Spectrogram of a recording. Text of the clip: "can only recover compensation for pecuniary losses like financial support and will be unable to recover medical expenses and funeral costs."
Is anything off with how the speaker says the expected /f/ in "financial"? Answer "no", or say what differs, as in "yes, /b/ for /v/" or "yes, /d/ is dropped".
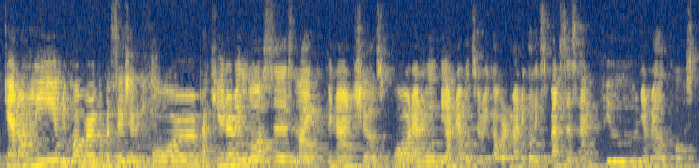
no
